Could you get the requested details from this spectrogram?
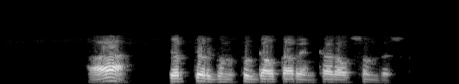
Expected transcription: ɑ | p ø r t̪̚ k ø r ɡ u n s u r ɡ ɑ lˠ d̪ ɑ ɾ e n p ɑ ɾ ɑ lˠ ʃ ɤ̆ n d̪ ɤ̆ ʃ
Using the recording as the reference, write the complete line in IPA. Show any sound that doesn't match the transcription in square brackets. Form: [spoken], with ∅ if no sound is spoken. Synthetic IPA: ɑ | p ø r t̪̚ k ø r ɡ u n s u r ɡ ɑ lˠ [t̪] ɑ ɾ e n [k] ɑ ɾ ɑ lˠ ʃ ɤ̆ n d̪ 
